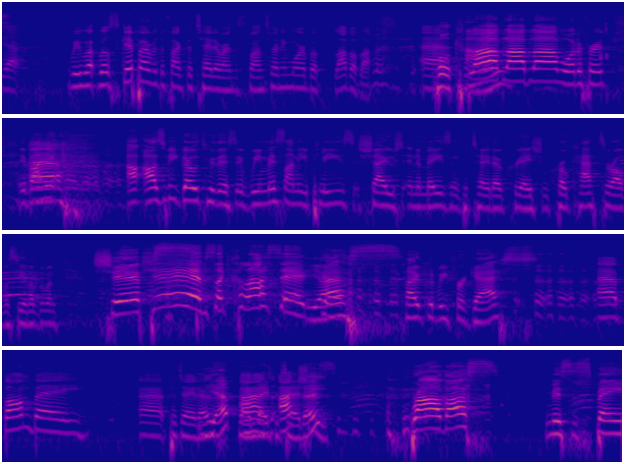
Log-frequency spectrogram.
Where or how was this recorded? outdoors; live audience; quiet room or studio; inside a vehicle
live audience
